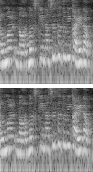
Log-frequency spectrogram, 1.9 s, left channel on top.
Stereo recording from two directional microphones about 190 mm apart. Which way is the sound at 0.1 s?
5° left (ahead or behind).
